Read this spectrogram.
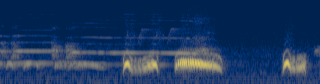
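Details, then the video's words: Spotted doves, male and female, used as decoys give a provoking fighting coo. Soft mumbled cooing comes first, then a loud doubled note and a long, hoarse, level coo, ending with another clipped note, over a faint steady tone. "Tiếng chim cu mồi thúc đấu/ chim cu gáy kích bổi nhanh nổi gù đấu lại/ chim cu cườm thúc rút bổi"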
